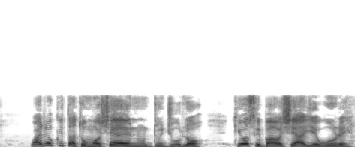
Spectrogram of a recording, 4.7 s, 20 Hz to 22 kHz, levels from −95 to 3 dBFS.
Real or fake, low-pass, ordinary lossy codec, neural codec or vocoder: fake; none; none; codec, 16 kHz, 4 kbps, X-Codec, WavLM features, trained on Multilingual LibriSpeech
